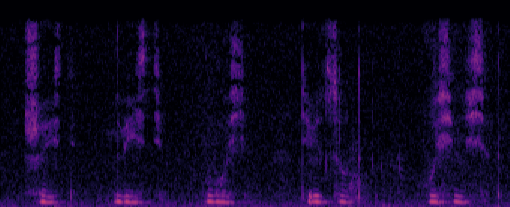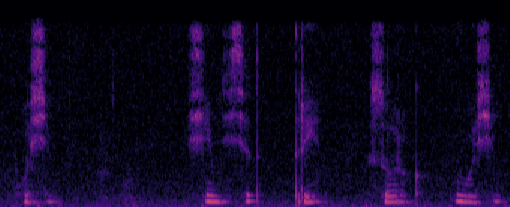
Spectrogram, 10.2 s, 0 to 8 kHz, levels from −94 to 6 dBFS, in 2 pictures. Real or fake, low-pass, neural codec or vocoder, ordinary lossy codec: real; 7.2 kHz; none; MP3, 64 kbps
